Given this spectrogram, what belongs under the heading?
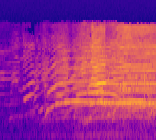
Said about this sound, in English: Under a full moon here outside Forest Lawn Cemetery, hundreds of … fans screamed out his name as the motorcade drove by.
